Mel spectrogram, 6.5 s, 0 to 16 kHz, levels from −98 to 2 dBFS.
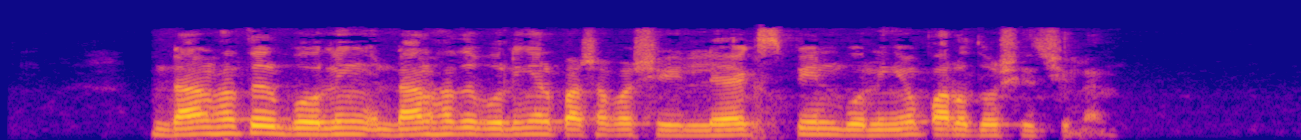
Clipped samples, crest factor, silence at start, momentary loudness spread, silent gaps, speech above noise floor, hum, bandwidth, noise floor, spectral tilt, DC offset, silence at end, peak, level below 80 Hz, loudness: under 0.1%; 16 dB; 0.75 s; 10 LU; none; 56 dB; none; 7.8 kHz; -73 dBFS; -5.5 dB/octave; under 0.1%; 1 s; -2 dBFS; -60 dBFS; -17 LUFS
